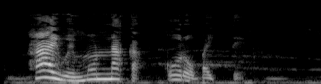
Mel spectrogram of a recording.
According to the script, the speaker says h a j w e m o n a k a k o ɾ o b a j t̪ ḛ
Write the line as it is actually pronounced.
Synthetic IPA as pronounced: h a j w e m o n a k a k o ɾ o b a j t̪ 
